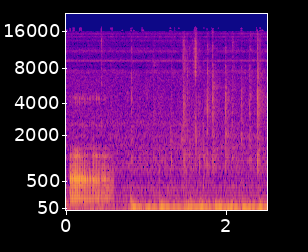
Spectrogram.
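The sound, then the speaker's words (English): Keystrokes on a computer keyboard as a search query is typed, a run of many quick, soft clicks and taps after a brief tonal sound at the start. “I typed in Raptor Trainer from Jurassic in an instantly auto-populated world. No, you stupid Google auto-predict.”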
